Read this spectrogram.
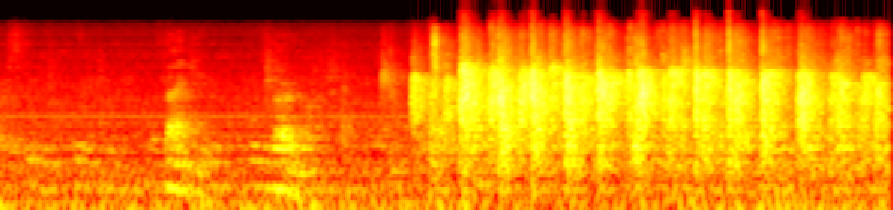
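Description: An elderly man speaks calmly to an audience.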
